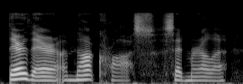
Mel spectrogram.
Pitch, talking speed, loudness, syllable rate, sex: 195 Hz, 175 wpm, -21 LUFS, 5.5 syllables/s, female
